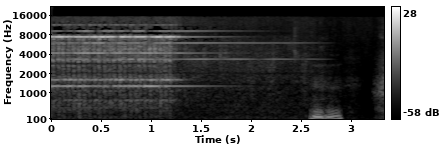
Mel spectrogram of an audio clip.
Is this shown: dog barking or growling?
no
